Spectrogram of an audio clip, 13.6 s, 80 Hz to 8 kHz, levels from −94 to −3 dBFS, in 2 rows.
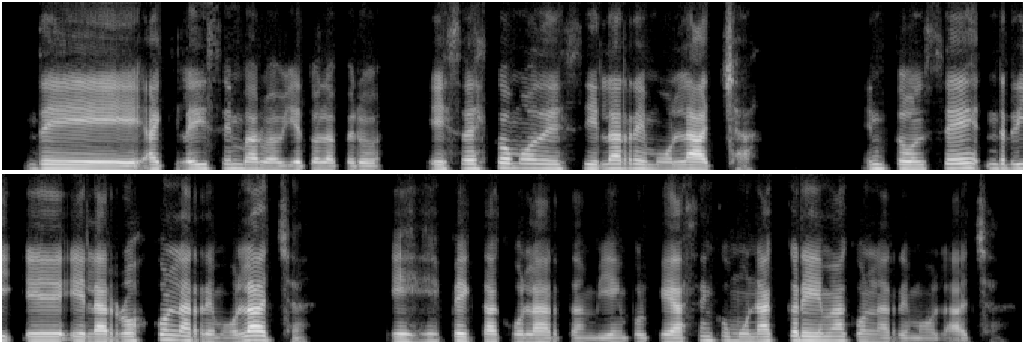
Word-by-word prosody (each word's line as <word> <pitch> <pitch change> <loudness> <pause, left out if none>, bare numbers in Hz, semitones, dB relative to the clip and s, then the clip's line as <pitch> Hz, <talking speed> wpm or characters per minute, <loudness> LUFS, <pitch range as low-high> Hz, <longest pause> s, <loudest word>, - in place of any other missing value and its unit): de, 175 -4 +4
aquí 175 -1 -2
le - - 0
dicen 190 +2 -2
barbaviétola, 165 -2 -1
pero 155 -1 -4 0.3
esa 175 +3 -1
es 195 - 0
como 215 -2 +1
decir 185 -1 -2
la 195 +1 +4
remolacha. 170 -3 +1 0.7
Entonces, 190 +3 0
ri 195 -1 -4
eh, 180 0 +2
el 175 -1 0
arroz 175 +2 +3
con 235 -1 -1
la 195 - +4
remolacha 175 +5 +2 0.5
es 165 -2 -2
espectacular 165 -2 -1
también, 150 0 -9
porque 155 0 -5
hacen 185 +5 -1
como 180 -2 -8
una 175 +1 +2
crema 185 -1 +1
con 175 -2 -9
la 150 -1 -6
remolacha. 145 -2 -11
175 Hz, 135 wpm, -24 LUFS, 160-190 Hz, 0.7 s, de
